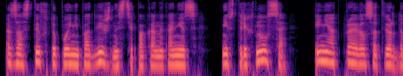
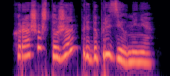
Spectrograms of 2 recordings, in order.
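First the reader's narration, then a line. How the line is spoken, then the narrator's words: Cheerful chirping from behind. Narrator (Russian): весело щебетала сзади Элоиза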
